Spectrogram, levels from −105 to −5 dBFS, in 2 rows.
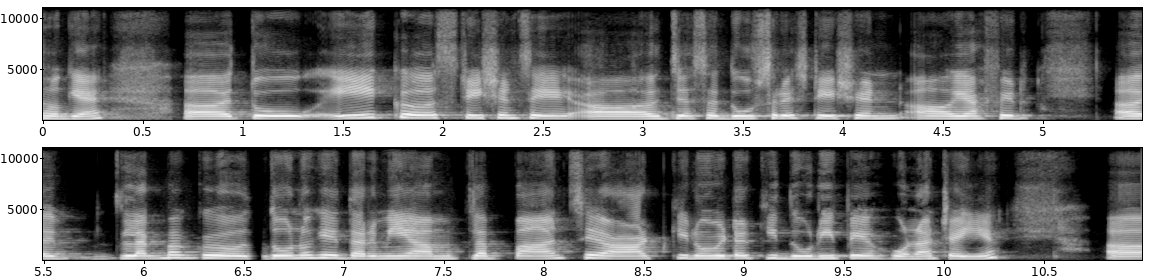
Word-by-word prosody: हो 220 - +2
गया 205 0 +1
है। 245 - -4 0.4
अ, 205 +1 +3
तो 450 0 +5
एक 290 - 0 0.2
स्टेशन 255 -1 -1
से 230 -2 +2
अ, 205 -1 +1
जैसे 230 0 +1
दूसरे 225 +2 +2
स्टेशन 230 -1 -1
अ, 225 -5 -1
या 220 +1 +3
फिर 240 -1 0 0.4
अ, 215 - +1 0.4
लगभग 240 +3 +1 0.3
दोनों 240 +2 +2
के 265 -1 +3
दरमियाँ 220 0 0
मतलब 220 +2 -4
5 225 +3 -2
से 275 - +2
8 220 0 -3
किलोमीटर 235 -1 0
की 245 - -3
दूरी 220 +1 +1
पे 245 - +3
होना 210 0 0
चाहिए। 210 +3 -1 0.6
अ, - - +2
230 Hz, 170 wpm, -18 LUFS, 220-250 Hz, 0.6 s, तो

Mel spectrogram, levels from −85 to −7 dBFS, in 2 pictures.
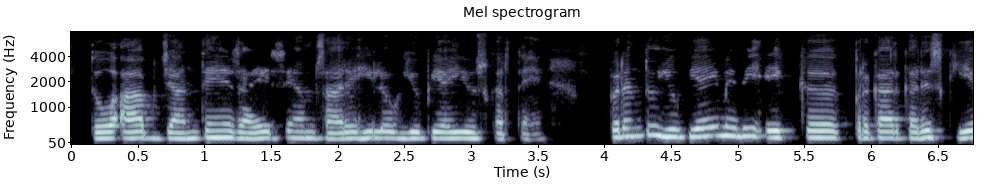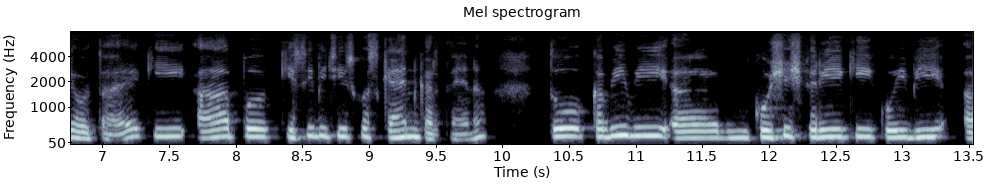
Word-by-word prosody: तो 165 +1 +2
आप 170 -1 +1
जानते 165 +2 0
हैं 185 0 +4
ज़ाहिर 165 0 0
से 175 +3 -9
हम 170 -1 -2
सारे 155 +2 0
ही 165 +2 +1
लोग 170 -2 -1
यूपीआई 165 0 +1
यूज़ 165 -1 +1
करते 145 -1 -8
हैं, 140 +1 -18 0.5
परंतु 215 +5 -1
यूपीआई 210 +1 +2
में 230 -2 +3
भी 215 +1 +1 0.2
एक 185 0 -2 0.4
प्रकार 170 -1 -1
का 165 - -2
रिस्क 185 +2 0
ये 175 - +4
होता 160 -4 -2
है 195 +3 -2
कि, 215 +1 -3
आप 200 +4 -1 0.3
किसी 190 +4 -2
भी 220 0 0
चीज़ 210 0 -3
को 210 - -1
स्कैन 190 +2 +1
करते 140 -5 -7
हैं 135 - -9
ना, 185 +8 -5 0.5
तो 215 +1 +5
कभी 215 +4 +4
भी 230 -1 +2
अ, 175 - -1 0.6
कोशिश 195 +3 +2
करिए 200 +1 +3
कि 210 -1 0
कोई 185 +1 +3
भी 195 +2 +2
अ, 195 -5 -6
185 Hz, 200 wpm, -24 LUFS, 165-210 Hz, 0.6 s, तो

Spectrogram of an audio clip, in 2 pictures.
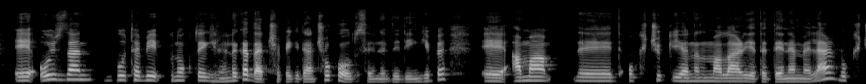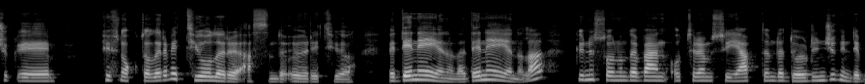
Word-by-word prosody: Eee, 180 +8 +4
o - - +2
yüzden 225 -1 +3 0.2
bu 210 -1 -1
tabii 200 -2 +1
bu - - -13
noktaya 185 -1 -1
gelene 150 +2 -4
kadar 230 +3 +6
çöpe 135 - -3
giden 135 -1 -3
çok 205 +9 -4
oldu 130 - +2
senin 130 0 -7
de 125 0 -9
dediğin 125 +1 -8
gibi. 150 - -3 0.3
Eee, 155 -1 +3
ama, 180 +1 +5 0.3
eee, 165 -1 -1
t - - -16
o 165 -1 -8
küçük 210 - -6
yanılmalar 155 -2 +1
ya 140 -2 -2
da 135 - -5
denemeler 140 - +2
bu 190 -1 -9
küçük, 200 - -7
eee, 160 -1 +2 0.5
püf 205 -1 -4
noktaları 175 +4 0
ve 250 -1 +2
tüyoları 180 - +2
aslında 135 -1 -5
öğretiyor. 130 -3 -5 0.4
Ve 170 -1 -1
deneye 205 0 +7
yanıla, 130 -6 -2
deneye 205 +3 +3
yanıla 155 - +1 0.3
günün 215 0 -2
sonunda 190 -4 -1
ben, 185 -1 +5
o 175 - -8
tiramisuyu 175 -2 -2
yaptığımda 170 +1 -1
4'üncü 180 +8 -1
günde 160 -8 -3
170 Hz, 170 wpm, -26 LUFS, 145-195 Hz, 0.5 s, deneye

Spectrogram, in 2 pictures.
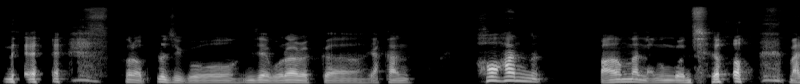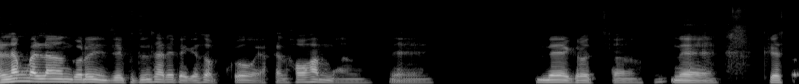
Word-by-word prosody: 네. - - 0 1.0
그건 110 -1 -1
없어지고 90 -5 -2
이제 100 +3 +2
뭐라 90 +4 +3
그럴까 85 -3 -3
약간 95 -3 -4 0.7
허한 180 -2 +8
느 130 -3 -3 0.6
마음만 115 0 +3
남은 95 +3 -4
거죠. 100 +5 +3 0.6
말랑말랑한 130 0 +3
거는 115 -3 +1
이제 100 +2 -3
굳은살에 110 +3 -4
배겨서 95 +1 -3
없고 95 -4 -6
약간 85 0 -13
허한 110 +1 -2
마음. 80 -1 -15 0.2
네. - - -11 1.3
네 105 -2 +1
그렇죠. 85 -2 -7 0.3
네. 90 -3 -2 0.4
그래서 - - -2
100 Hz, 220 characters per minute, -25 LUFS, 90-115 Hz, 1.3 s, 허한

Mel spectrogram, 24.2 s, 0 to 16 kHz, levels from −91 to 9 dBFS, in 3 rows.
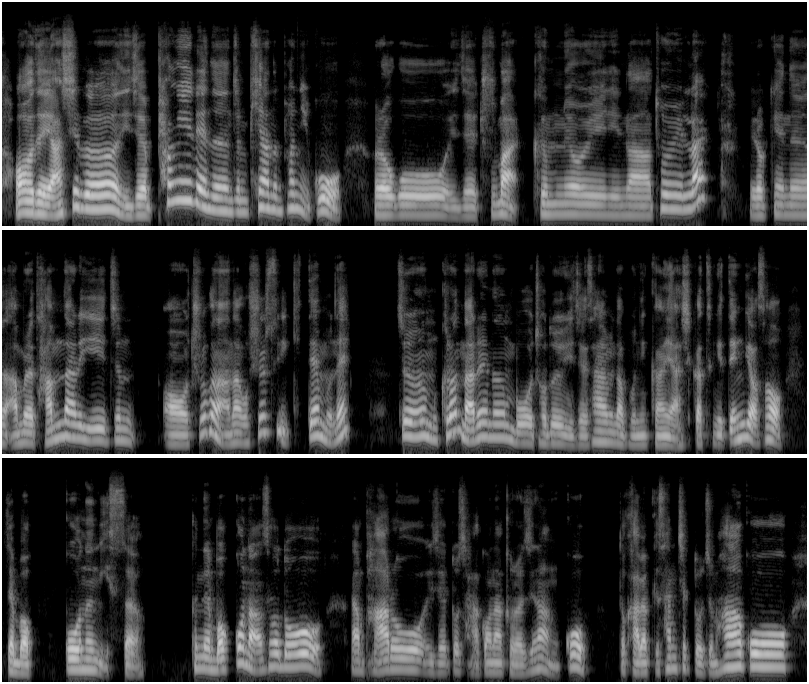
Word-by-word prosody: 어 150 +1 +9
네. 140 -3 +6
야식은 190 - +7
이제 120 +1 +3
평일에는 255 - +2
좀 160 -1 -7
피하는 190 +2 0
편이고 180 -4 -1 0.3
그러고 125 -1 +2
이제 110 +1 -7
주말, 130 +1 +1
금요일이나 125 -3 -3
토요일 195 -2 -3
날 335 - +4 0.4
이렇게는 125 +1 -5
아무래도 125 +2 -1
다음날이 155 -1 -1
좀 150 -2 -9 0.3
어 110 -1 +1
출근 240 +2 -1
안 110 +3 -2
하고 125 -1 -1
쉴 240 - -7
수 255 +2 -10
있기 270 - -15
때문에 210 - -1 0.4
좀 200 -4 -1
그런 250 - 0
날에는 185 +2 +1
뭐 125 -3 -2
저도 120 -1 -5
이제 100 0 -9
사람이다 135 -2 -4
보니까 105 0 -6
야식 - - -6
같은 - - -6
게 110 - -7
당겨서 165 +6 +1 0.2
이제 - - +1
먹고는 140 -1 +1
있어요. - - -6 0.4
근데 150 -1 -3
먹고 135 +11 +2
나서도 175 +3 +2 0.2
그냥 125 - -3
바로 135 +2 -1
이제 110 0 -10
또 125 - -9
자거나 115 -2 -6
그러진 100 +6 -8
않고 170 0 -2 0.3
또 - - -11
가볍게 110 +2 -3
산책도 150 -4 -8
좀 110 - -10
하고 170 +2 +4
140 Hz, 315 characters per minute, -22 LUFS, 120-175 Hz, 0.4 s, 어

